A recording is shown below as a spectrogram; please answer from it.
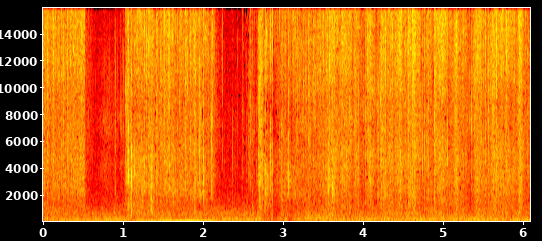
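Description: Fingertips grasp and rub through a large bunch of dried eucalyptus stems with many small, round, papery leaves, producing dense, bright crinkling and tearing rustles that sit mostly in the high frequencies. A faint low hum runs underneath during the first couple of seconds while the crackling continues steadily throughout.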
